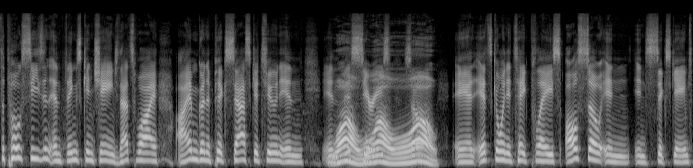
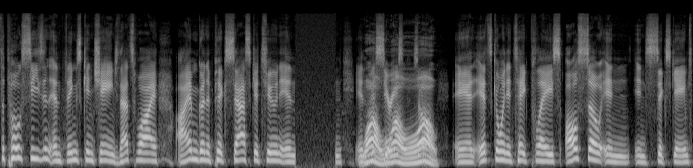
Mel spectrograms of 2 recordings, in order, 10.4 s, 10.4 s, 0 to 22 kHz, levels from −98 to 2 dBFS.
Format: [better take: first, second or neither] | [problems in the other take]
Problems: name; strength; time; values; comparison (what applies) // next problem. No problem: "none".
first | audio freezing; at 4.5 s for 0.5 s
